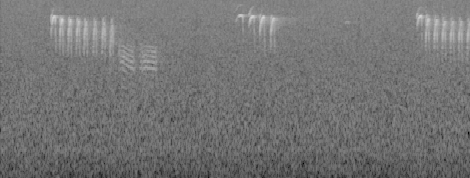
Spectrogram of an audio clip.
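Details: Black-capped Chickadees in falling snow in central New Hampshire: three quick bursts of thin, very high chattering notes, each run slipping slightly lower, about two seconds apart over a soft steady hush.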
